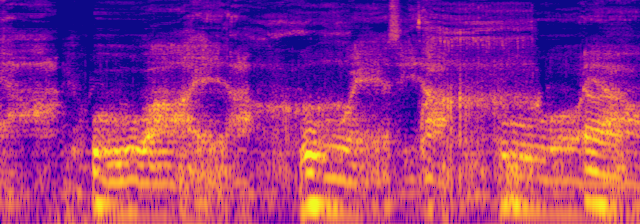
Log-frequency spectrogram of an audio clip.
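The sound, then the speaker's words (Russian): A voice growls and howls in low, rough, wavering bursts, imitating a furious, wrathful beast's howl carried on the wind through the snows, fairly loud with short pauses between the drawn-out cries. “ты снова слышишь этот вой а, в, в снегах, в этих ветрах вместе с ветром, этот вой какой-то яростный, гневный, какой-то”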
